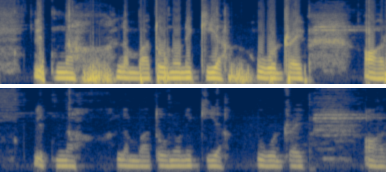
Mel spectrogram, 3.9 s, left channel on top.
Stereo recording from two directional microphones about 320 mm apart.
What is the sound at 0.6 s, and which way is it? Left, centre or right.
Speech, left.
